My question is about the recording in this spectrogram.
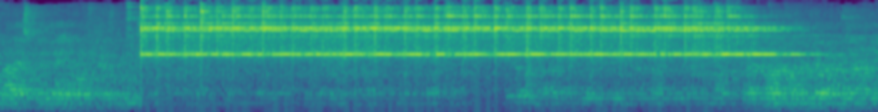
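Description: Puja hand bell (ghanta) rung rapidly and continuously, a bright, high ringing that starts suddenly about a second and a half in and stops just before the end, louder than the chanting around it.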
